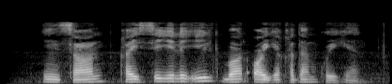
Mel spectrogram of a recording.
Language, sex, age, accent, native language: Uzbek, male, under 19, Qashqadaryo, Uzbek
